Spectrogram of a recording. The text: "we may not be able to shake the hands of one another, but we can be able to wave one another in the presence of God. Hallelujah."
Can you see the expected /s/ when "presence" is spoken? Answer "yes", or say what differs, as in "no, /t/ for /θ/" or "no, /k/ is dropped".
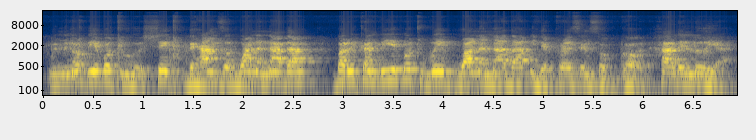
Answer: yes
